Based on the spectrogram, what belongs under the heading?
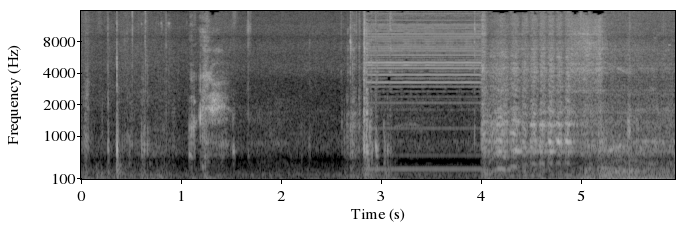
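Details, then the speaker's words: Faulty SL500 E-gas throttle module (clutch circuit failed) fitted to a 500SEL V8 test car. A warning light is on, the engine starts at about 1700 rpm and stays high, then goes into limp mode stuck near 1000 rpm with no throttle response. "right away is our light is illuminated and also you haven't seen rpms go up to like 1700 as a as a start rpms and then as you can see they lower down but they're still high"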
